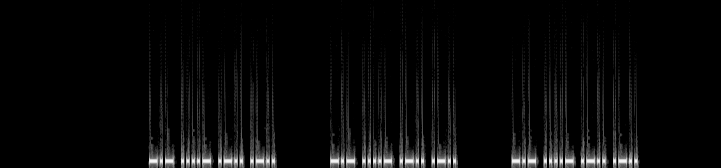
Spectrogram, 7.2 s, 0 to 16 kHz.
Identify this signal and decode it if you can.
Morse code, heard as a keyed tone, about 41 wpm, 700 Hz. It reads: K4LL K4LL K4LL
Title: USA Call Signs - 4 Characters - Repeated 3x - 45wpm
